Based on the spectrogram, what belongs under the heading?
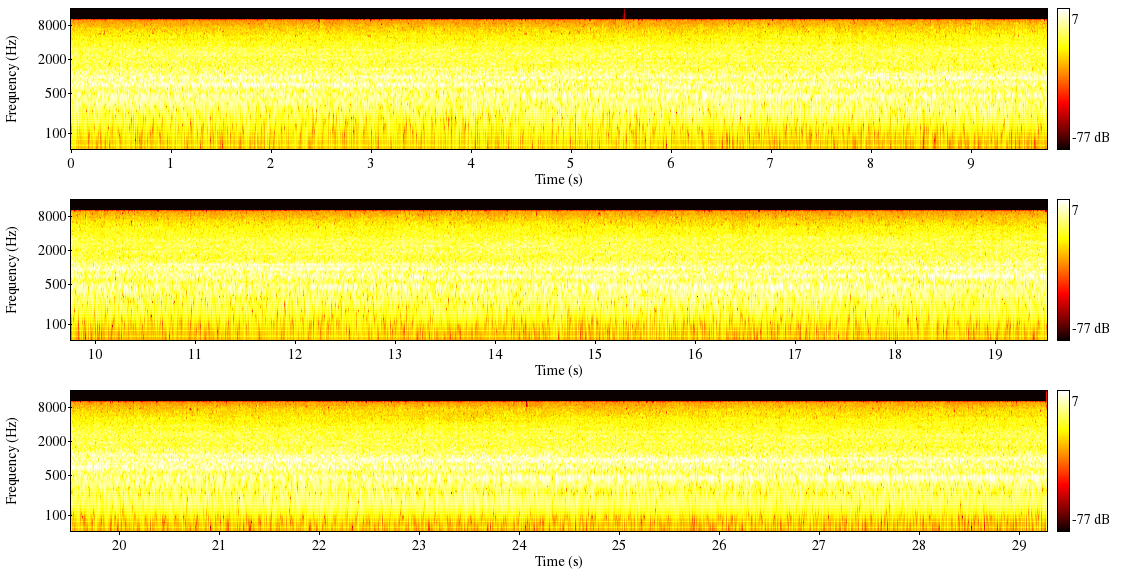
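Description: Turismo Carretera race car's engine running at a steady cruise, heard from inside the cabin, with an even rush of road and wind noise.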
